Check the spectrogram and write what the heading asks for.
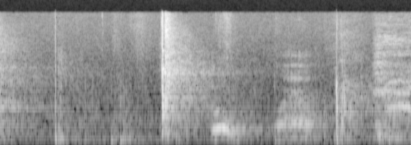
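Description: Sharp knocks echoing in a large sports hall: a light one about half a second in, the loudest about a second and a half in, and another near the end, with a brief voice sound between them.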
